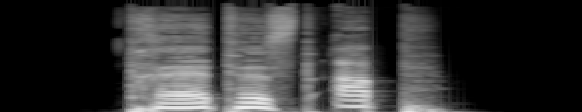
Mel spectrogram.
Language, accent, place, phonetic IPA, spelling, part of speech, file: German, Germany, Berlin, [ˌtʁɛːtəst ˈap], trätest ab, verb, De-trätest ab.ogg
- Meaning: second-person singular subjunctive II of abtreten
